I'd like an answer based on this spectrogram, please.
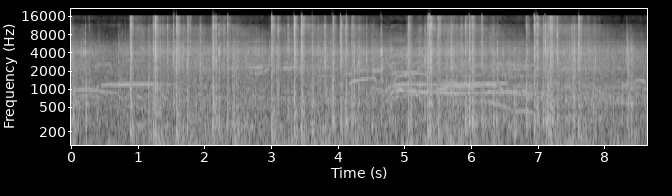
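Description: Aerial fireworks display: many shells bursting in quick succession, a dense run of bangs and crackles over a steady low rumble.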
